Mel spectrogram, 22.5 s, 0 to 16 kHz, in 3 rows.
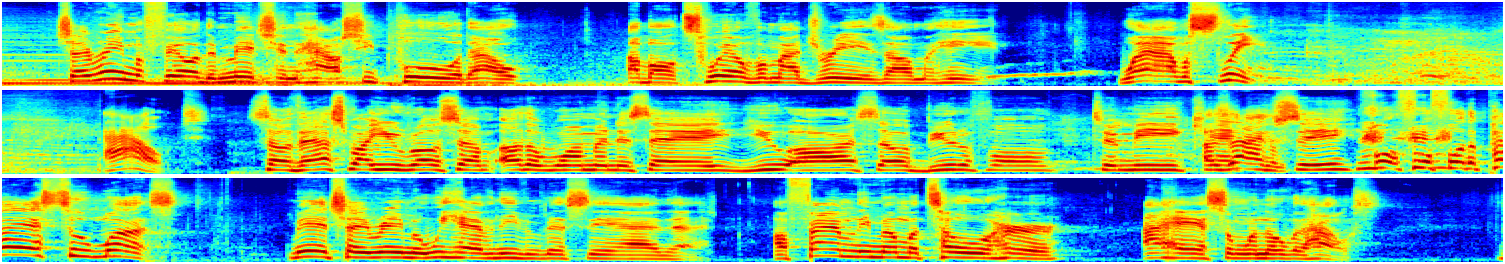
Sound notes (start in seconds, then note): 14.2 stammers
